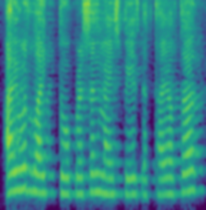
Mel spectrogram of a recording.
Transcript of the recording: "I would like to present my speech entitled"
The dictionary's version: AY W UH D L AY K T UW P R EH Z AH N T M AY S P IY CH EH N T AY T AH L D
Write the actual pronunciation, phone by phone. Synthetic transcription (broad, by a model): AY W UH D L AY K T UW P R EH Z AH N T M AY S P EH S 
